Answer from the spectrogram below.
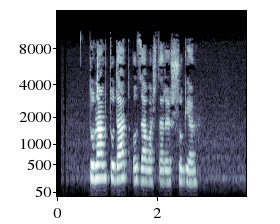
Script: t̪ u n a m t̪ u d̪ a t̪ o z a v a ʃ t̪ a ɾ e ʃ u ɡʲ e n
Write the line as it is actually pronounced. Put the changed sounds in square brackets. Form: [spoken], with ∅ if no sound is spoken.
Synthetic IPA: t̪ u n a m t̪ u d̪ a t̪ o z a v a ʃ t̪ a ɾ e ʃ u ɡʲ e n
